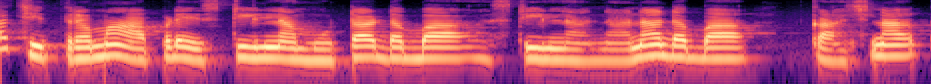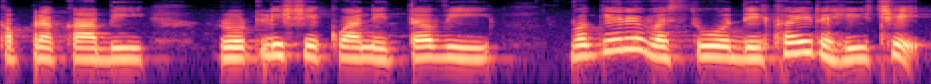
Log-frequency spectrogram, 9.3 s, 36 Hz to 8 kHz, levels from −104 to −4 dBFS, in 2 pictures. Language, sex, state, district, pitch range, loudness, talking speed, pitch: Gujarati, female, Gujarat, Valsad, 185-215 Hz, -14 LUFS, 135 wpm, 195 Hz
